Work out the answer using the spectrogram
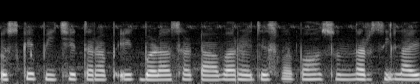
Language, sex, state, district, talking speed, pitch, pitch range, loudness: Hindi, female, Uttar Pradesh, Varanasi, 200 wpm, 225 Hz, 220-230 Hz, -15 LUFS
